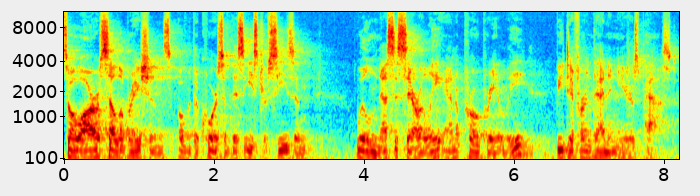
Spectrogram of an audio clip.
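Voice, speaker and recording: Noticeable background noise runs under this recording. A man with a fairly low pitch and an American accent talks at a moderate pace with fairly even intonation. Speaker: Episcopal bishop. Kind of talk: Easter sermon message.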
